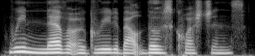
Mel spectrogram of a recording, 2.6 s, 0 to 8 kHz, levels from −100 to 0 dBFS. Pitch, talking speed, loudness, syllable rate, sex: 180 Hz, 140 wpm, -19 LUFS, 4.7 syllables/s, female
